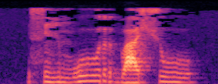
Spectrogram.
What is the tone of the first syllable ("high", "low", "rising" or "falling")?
low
